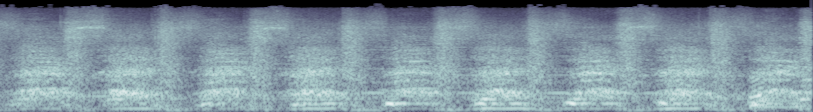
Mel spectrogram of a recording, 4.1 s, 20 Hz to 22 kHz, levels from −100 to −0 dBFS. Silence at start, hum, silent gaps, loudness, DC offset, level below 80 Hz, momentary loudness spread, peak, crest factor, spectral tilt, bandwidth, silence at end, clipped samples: 0 s; none; none; -13 LUFS; under 0.1%; -52 dBFS; 1 LU; -2 dBFS; 14 dB; -2 dB/octave; 18 kHz; 0 s; under 0.1%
